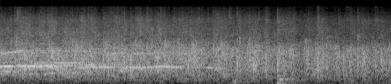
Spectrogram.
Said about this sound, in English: By round of applause, I guess I just should find out who has heard the normal podcast before. Clap your hands.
